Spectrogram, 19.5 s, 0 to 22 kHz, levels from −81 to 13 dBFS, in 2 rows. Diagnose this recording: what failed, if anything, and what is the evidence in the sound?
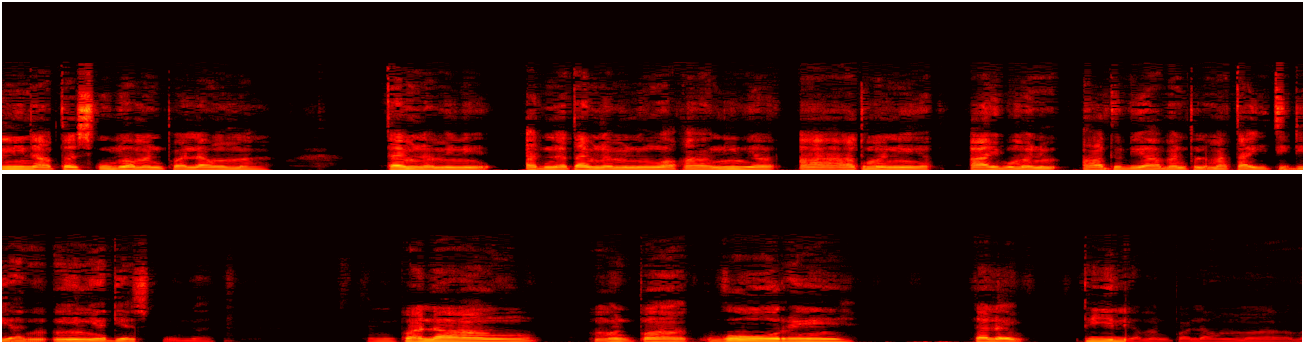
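The codec stage is the likely cause of the damage heard throughout this speech: the spectrum stops at 14.2 kHz and the treble is grainy and hissy, consistent with Vorbis compression at a rate around 31 kbps, where coarse quantisation of the residue turns fine detail into noise.

Two sudden gain jumps point to a digital gain stage changing level without a ramp. From 10.75 s to 12.75 s, speech and background drop together by about 12 dB, dropping just before "lao manpa". From 18.18 s to the end they drop by about 18 dB. A gain setting applied at a single sample is the likely mechanism.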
